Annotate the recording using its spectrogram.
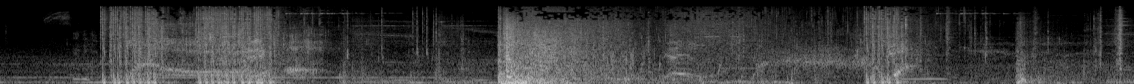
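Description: Pistol shots ring out loudly in an echoing corridor.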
